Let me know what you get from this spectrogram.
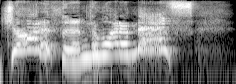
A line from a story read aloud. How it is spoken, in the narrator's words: She yelled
